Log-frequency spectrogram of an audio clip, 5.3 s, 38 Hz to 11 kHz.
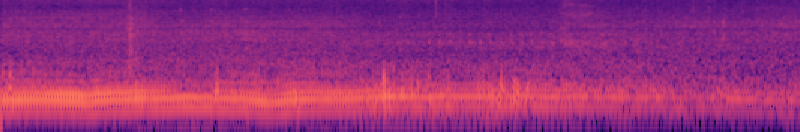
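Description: Renault Clio's 1.5 dCi four-cylinder turbodiesel engine running at low revs as the car manoeuvres slowly, its note rising and dipping slightly. It grows fainter over the last couple of seconds.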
